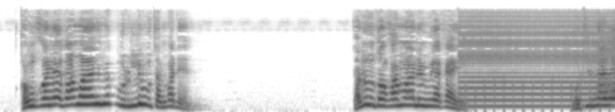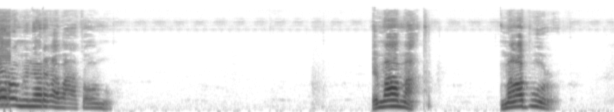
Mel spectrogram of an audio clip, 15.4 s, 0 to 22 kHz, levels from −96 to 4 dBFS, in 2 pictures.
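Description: GSM phone buzz from 5.73 to 7.82 s: a nearby handset's call bursts, rectified by the audio circuitry, give a steady, raspy 217 Hz buzz about 6 dB below the speech.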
